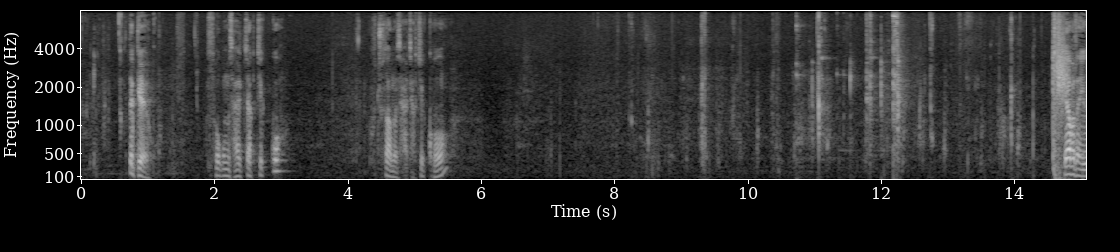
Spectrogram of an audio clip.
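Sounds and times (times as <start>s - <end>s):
wet mouth chewing smacks: 12.6s - 14.4s.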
